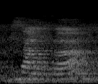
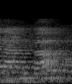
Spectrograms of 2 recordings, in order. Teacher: Pelar adalah jenis bunyi konsonan yang dihasilkan dengan menghalangi aliran udara di saluran vokal dengan bagian belakang lidah menempel pada bagian lunak langit-langit mulut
